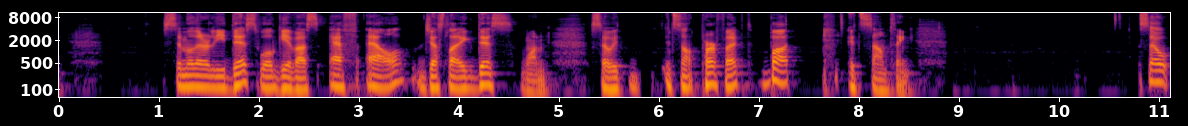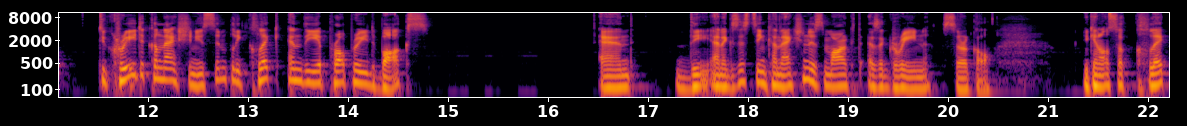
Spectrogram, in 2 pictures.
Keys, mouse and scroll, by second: 0.4 click, 5.7 click, 12.8 click, 21.3-22.2 drag.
